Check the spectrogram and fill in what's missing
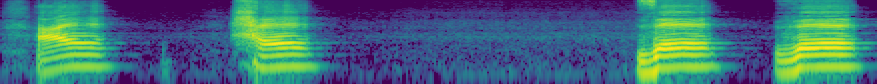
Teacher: كل الحروف دي هنطقها بدون ارتفاع اقصى اللسان · Term: الاستفال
